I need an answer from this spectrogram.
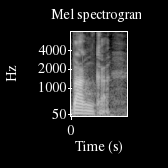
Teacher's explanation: So from an Italian perspective, it's like the N in the word banca. We fully nasalize it, banca. It's fully nasalized. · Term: nasalized N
